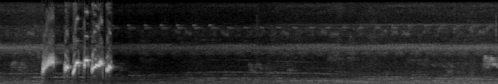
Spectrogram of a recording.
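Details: Red-whiskered bulbul decoy singing in the morning, long twisting double-voiced song. A single short phrase of five or six sharp, warbled notes, then only a steady high-pitched insect-like drone and low background noise.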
